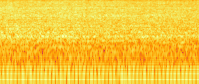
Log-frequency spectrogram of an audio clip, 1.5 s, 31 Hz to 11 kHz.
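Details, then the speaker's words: Mercedes W203 C240, M112 V6, after resoldering the Temic ECL-G4 400 W extra-fan module that had cut in and out then died: soft, even idle under a steady airy fan rush, no rattles or surging; fan back to normal. "normal normal normal noall function dan fan muter fan kembali normal P kembali normal setelah proses reparasi"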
